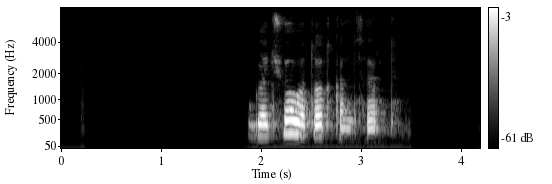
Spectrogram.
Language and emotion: Russian, neutral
